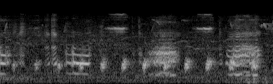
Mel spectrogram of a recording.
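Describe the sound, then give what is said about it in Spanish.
Hens cluck in the village of Santana del Águila in a steady, uneven stream of short, throaty bursts, several birds overlapping at moderate volume, with no voices present. “Entre el cacaraquear de algunas gallinas y el reunido de un burro”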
